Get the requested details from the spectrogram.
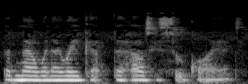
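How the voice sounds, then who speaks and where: An actress playing a grieving mother who makes a halting confession in a dramatic monologue. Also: mid-range voice, monotone, vocal fry, warm tone, poor audio. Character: grieving mother haunted by her lost child. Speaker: actor in a showreel scene.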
